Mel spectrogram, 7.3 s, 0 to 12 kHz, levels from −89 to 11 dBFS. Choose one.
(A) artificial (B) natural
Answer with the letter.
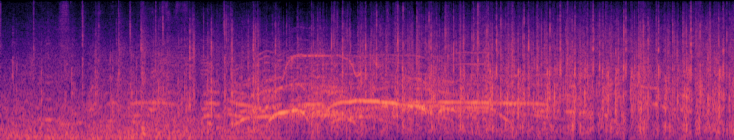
B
